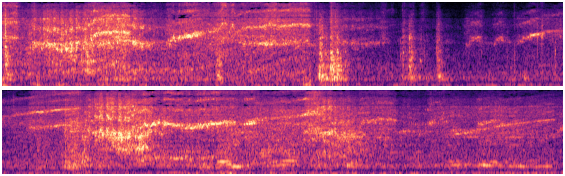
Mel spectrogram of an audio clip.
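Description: Electric radio-controlled cars racing on concrete: their motors give a high-pitched whine that rises and falls in pitch with the throttle, several cars overlapping, with a brief knock about three seconds in.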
